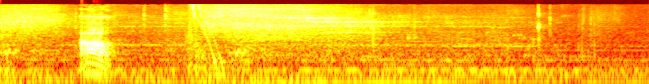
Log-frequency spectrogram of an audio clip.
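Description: A portal opens with a fizzing whoosh.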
